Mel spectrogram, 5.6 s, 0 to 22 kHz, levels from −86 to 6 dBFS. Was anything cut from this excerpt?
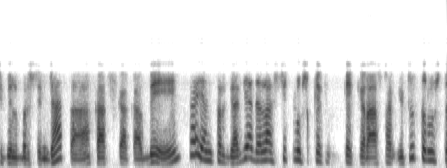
yes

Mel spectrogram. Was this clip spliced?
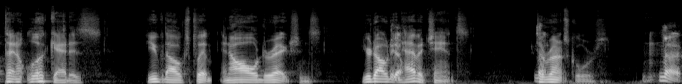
yes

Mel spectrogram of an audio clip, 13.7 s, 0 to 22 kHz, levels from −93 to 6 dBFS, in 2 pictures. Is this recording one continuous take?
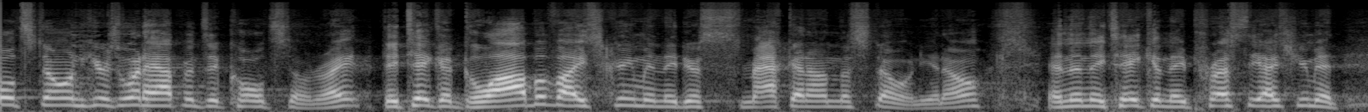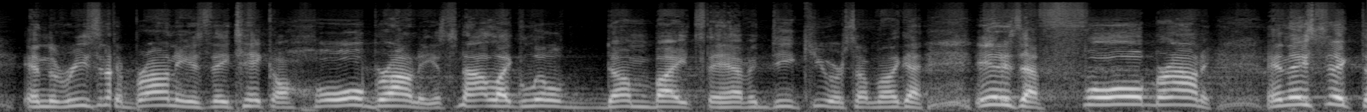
no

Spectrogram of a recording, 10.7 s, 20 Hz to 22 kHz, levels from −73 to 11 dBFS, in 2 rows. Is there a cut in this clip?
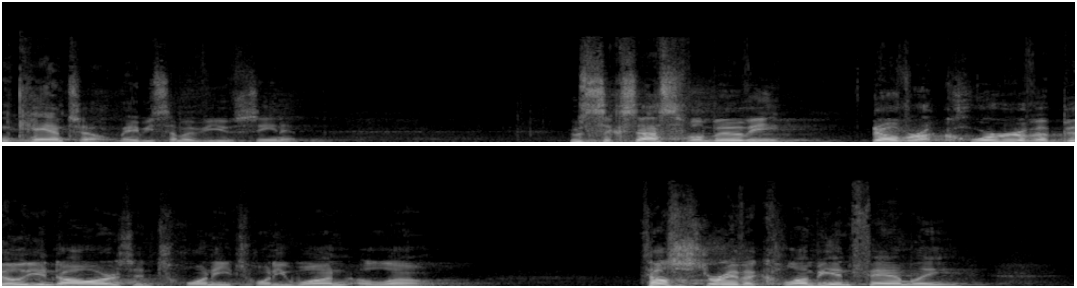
yes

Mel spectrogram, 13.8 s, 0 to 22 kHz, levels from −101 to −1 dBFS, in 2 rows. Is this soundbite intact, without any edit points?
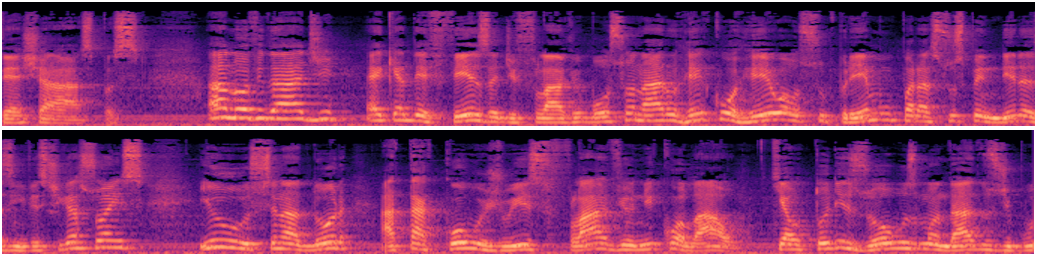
yes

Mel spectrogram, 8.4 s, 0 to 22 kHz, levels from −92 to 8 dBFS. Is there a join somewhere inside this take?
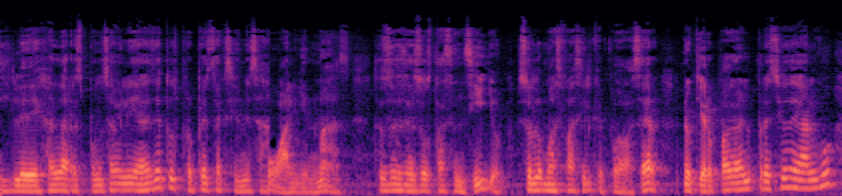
yes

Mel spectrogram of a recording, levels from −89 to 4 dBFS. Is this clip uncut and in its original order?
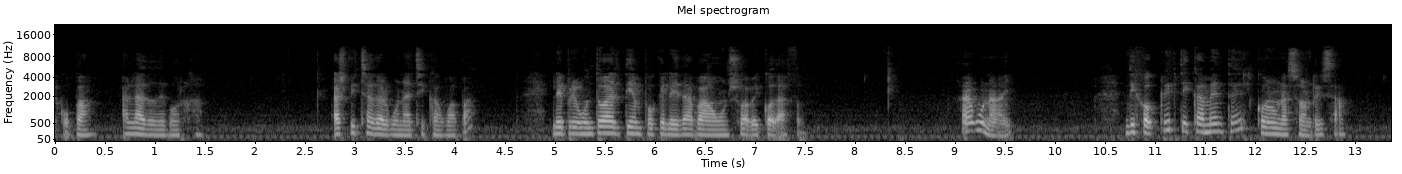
yes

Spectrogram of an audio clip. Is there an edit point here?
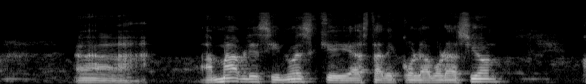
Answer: no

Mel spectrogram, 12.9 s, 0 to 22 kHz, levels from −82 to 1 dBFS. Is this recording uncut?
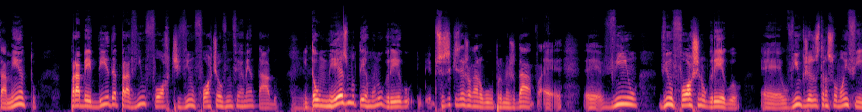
yes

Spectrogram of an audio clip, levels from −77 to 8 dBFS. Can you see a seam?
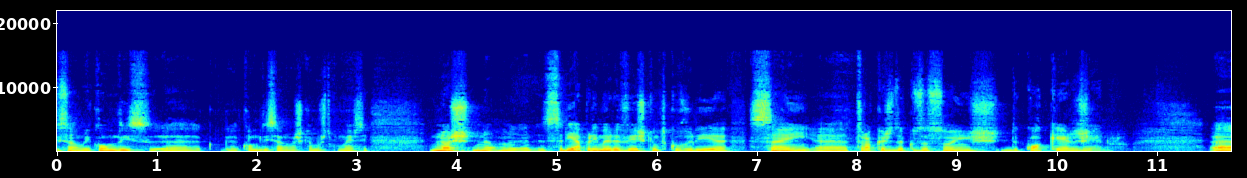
yes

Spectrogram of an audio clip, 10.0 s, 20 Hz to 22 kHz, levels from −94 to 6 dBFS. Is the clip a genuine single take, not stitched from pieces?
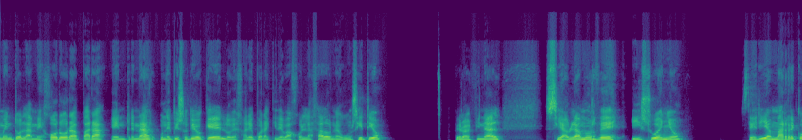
no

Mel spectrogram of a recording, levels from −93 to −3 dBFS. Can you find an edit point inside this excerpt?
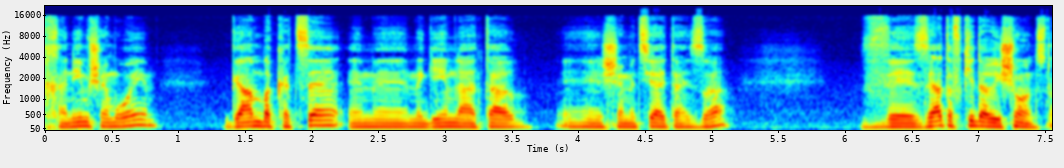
no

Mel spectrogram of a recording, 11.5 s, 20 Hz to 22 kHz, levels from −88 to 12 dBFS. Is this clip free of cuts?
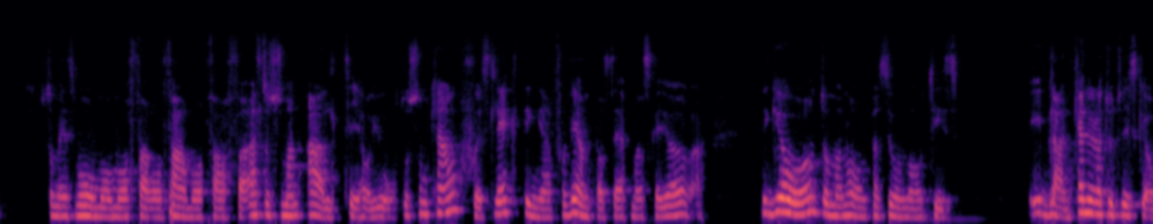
yes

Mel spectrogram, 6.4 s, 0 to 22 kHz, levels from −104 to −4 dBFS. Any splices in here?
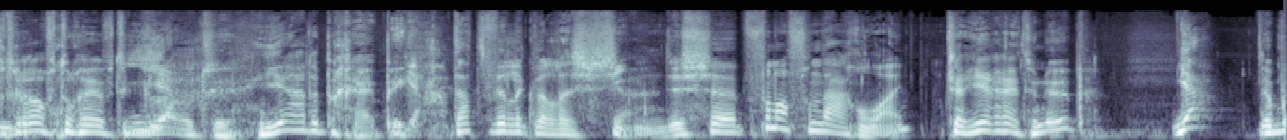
yes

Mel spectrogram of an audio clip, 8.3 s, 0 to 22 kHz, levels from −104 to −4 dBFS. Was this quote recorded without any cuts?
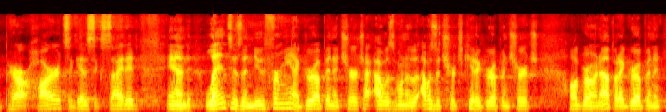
no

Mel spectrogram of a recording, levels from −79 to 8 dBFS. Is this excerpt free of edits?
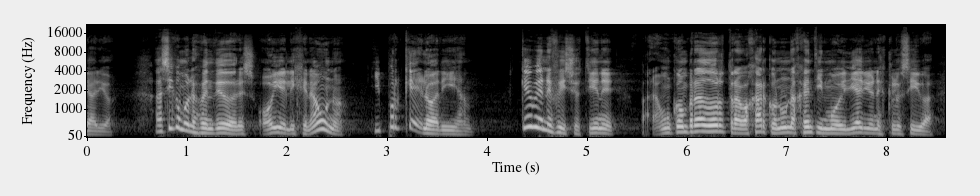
yes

